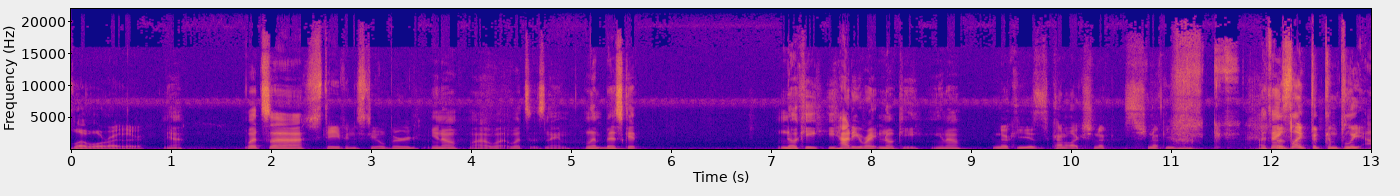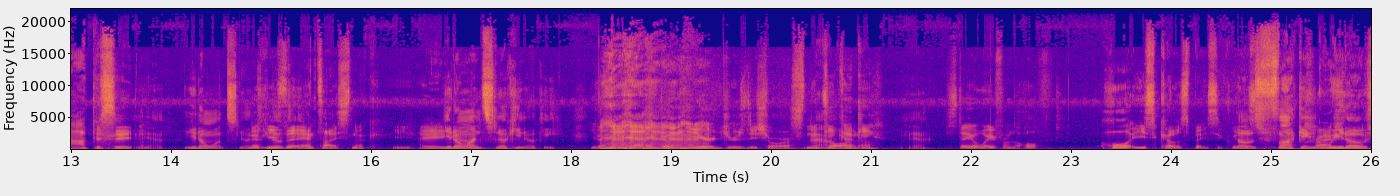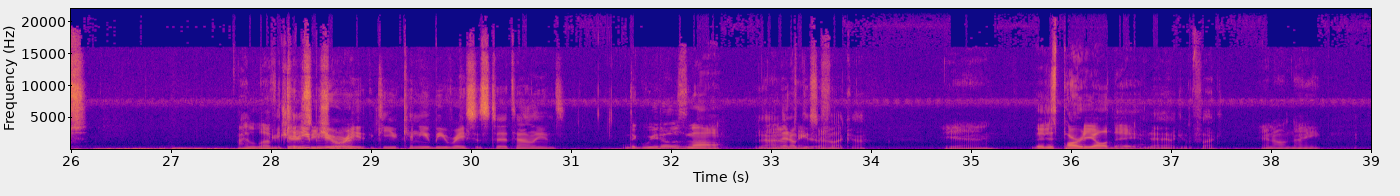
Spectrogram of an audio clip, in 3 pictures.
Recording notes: We outside on this one and a storm’s a brewin’.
